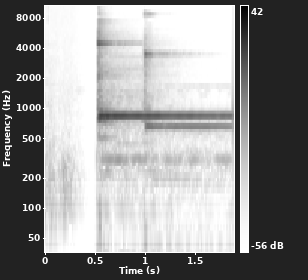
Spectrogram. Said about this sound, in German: Ey, es hat gerade geklopft, oder? Geklopft oder geklingelt? Ich hab's klingeln gehört. Ich hab's klopfen gespürt. Vielleicht hat jemand geklingelt und geklopft.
